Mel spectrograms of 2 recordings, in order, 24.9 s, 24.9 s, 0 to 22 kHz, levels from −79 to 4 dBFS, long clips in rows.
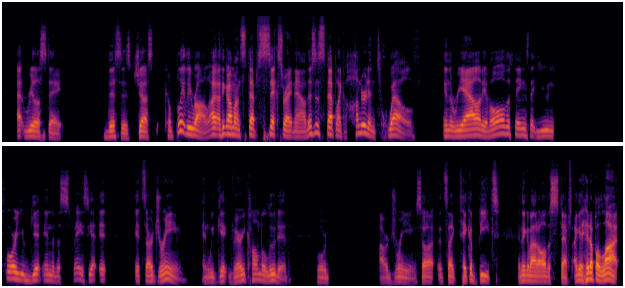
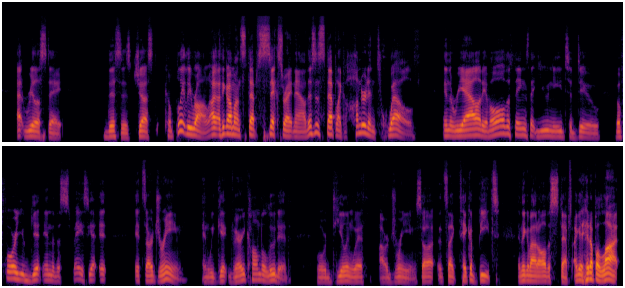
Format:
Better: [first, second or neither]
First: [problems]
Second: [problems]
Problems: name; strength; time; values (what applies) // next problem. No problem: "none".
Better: second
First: audio cutting out; at 11 s for 1.5 s and at 19 s for 1 s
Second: none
